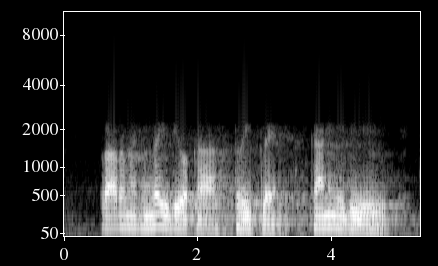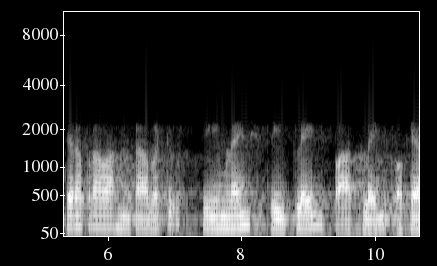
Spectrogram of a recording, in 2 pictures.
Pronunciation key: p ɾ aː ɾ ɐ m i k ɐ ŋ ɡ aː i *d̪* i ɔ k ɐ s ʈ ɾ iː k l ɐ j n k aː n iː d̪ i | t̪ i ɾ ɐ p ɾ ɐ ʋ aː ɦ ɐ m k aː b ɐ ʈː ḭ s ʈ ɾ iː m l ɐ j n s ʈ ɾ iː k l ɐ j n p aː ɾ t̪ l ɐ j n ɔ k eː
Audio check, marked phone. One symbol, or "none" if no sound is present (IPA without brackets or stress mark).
d̪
